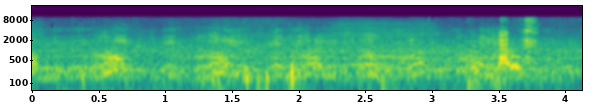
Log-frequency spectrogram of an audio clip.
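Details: Seven-and-a-half-week-old Shetland Sheepdog puppies playing outdoors in spring; faint whimpery sounds early on, then a brief high yip with a quick follow-up near the end, over scuffling background noise.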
